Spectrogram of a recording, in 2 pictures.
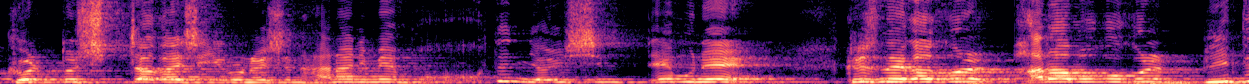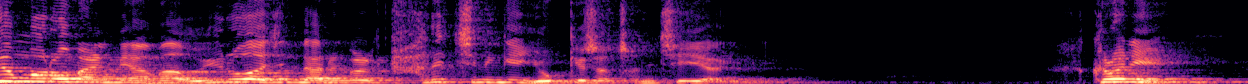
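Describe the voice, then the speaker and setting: A man preaching a sermon in a fairly high voice, earnest and drawn out on the phrases he stresses. His voice rings through a big church room with a long, lingering reverb. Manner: earnest preaching, rising and slowing on key phrases. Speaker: pastor. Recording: echoey church hall.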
